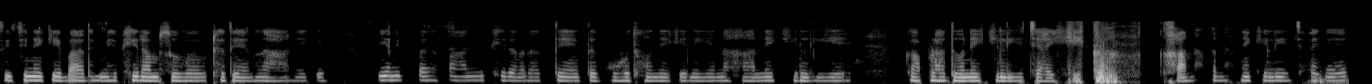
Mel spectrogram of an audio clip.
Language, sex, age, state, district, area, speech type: Hindi, female, 30-45, Uttar Pradesh, Ghazipur, rural, spontaneous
